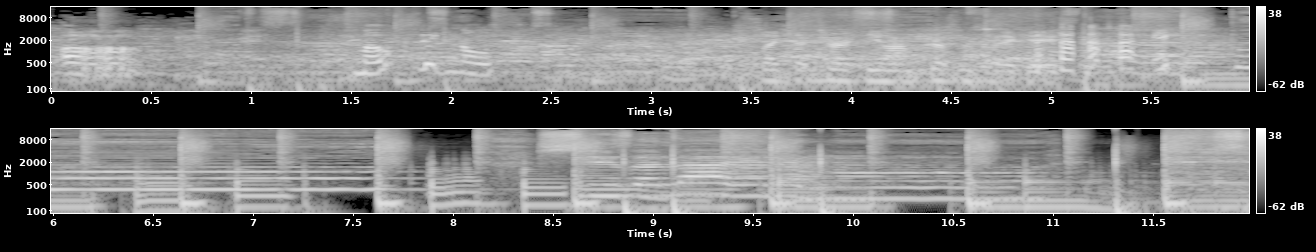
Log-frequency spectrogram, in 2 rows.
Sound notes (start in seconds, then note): 4.8 laughing; 7.0 upbeat music playing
